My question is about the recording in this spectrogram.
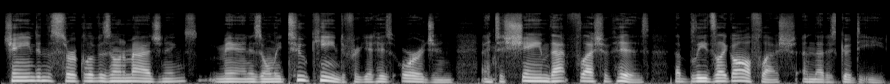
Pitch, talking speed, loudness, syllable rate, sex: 135 Hz, 235 wpm, -18 LUFS, 5.5 syllables/s, male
